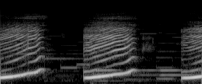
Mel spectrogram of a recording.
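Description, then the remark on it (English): A robotic, distressed beacon signal sent in from New Zealand, with delay and other effects added: three bright, buzzy tones, each sweeping upward in pitch, repeating about once a second, with fainter delayed echoes trailing in the gaps between them. “And I added some delay and some other effects to that to make it sound a little more robotic and distressed”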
